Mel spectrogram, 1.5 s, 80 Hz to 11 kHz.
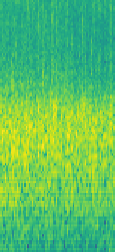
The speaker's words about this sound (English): I'm 18. I don't work at Dutch. I completely snuck in here. Let's clap it up for the hustle.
